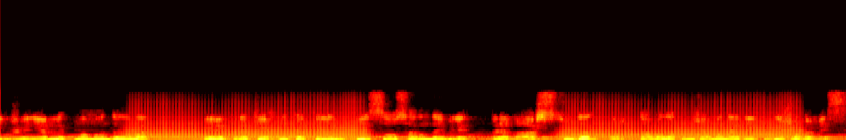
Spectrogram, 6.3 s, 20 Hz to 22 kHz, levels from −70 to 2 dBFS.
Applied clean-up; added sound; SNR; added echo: none; Brass instrument; 9 dB; reverberation time 0.2 s.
